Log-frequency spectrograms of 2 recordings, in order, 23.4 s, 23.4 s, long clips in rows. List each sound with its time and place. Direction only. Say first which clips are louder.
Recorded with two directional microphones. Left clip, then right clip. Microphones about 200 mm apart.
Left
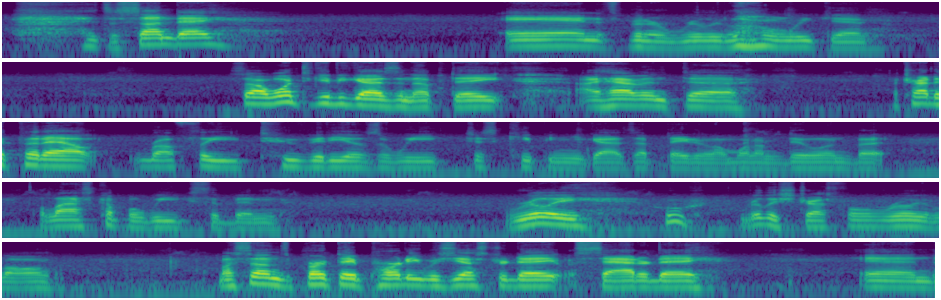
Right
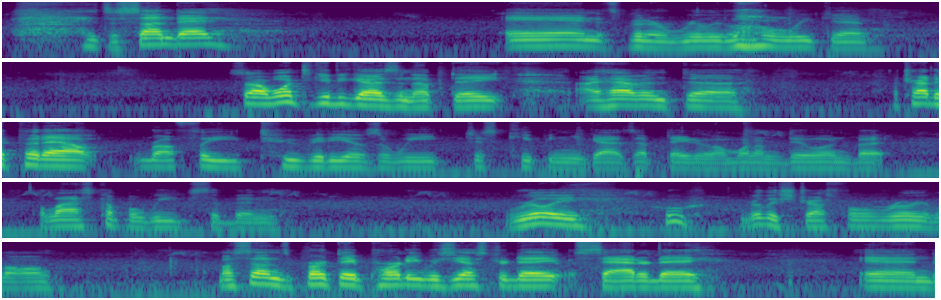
0.0 s speech: left 4 dB; centre (ahead or behind)
2.5 s speech: left 4 dB; 5° left (ahead or behind)
5.9 s speech: left 1 dB; 15° left (ahead or behind)
16.6 s speech: left 2 dB; 15° left (ahead or behind); by 23.4 s centre (ahead or behind)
